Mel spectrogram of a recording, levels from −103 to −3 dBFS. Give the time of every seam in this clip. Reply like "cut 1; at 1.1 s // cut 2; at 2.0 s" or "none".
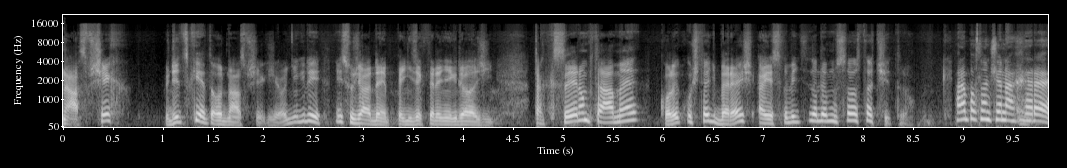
cut 1; at 2.6 s // cut 2; at 4.6 s // cut 3; at 5.8 s // cut 4; at 8.9 s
